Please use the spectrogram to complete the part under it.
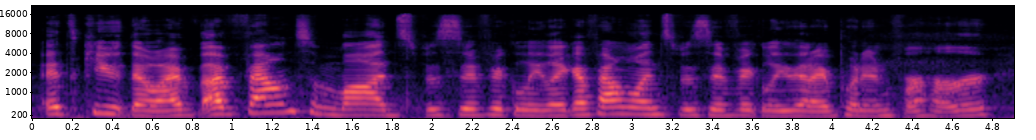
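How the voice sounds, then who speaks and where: A woman's voice: mid-range voice, quick pace, bright, forceful tone. A woman co-hosting a podcast, chatting casually about games. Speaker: podcast co-host. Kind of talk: casual gaming chat.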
